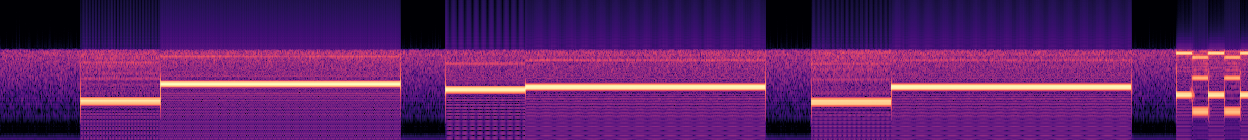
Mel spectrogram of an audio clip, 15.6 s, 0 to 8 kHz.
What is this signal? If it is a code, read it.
Two-tone page, heard as a one-second tone, then a three-second tone, about 710 then 1220 Hz, about 1040 then 1120 Hz, about 690 then 1120 Hz. It is heard from 1.0 to 14.1 s.
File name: pager / 95 RESCUE / wcalert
